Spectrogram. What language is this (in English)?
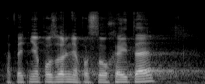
Czech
